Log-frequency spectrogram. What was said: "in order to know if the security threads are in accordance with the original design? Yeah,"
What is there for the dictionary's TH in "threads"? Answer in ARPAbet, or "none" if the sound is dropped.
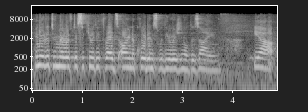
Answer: TH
